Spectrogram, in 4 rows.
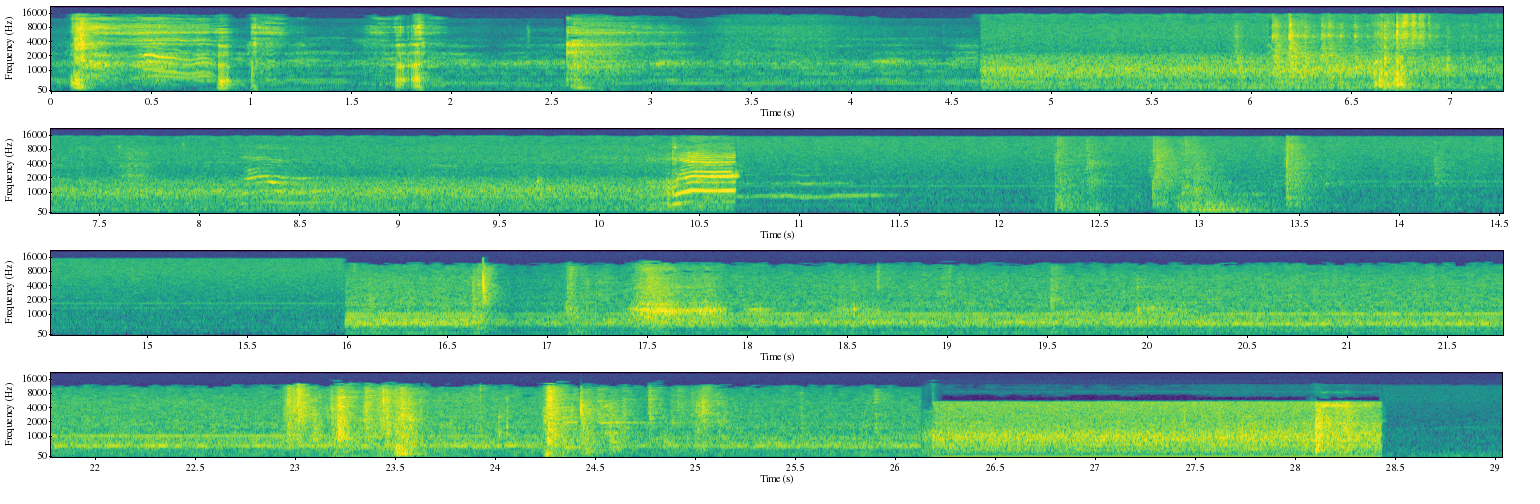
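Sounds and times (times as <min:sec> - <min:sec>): cat meowing: 0:08.1 - 0:08.9, 0:10.2 - 0:11.6.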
